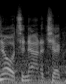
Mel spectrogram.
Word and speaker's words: AHaHaCiK: For those viewers, it's spelled, you see it, it's AHaHaCiK or whatever, but it's AHaHaCiK because the H's, as far as his in-game name, are meant to look like N's.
